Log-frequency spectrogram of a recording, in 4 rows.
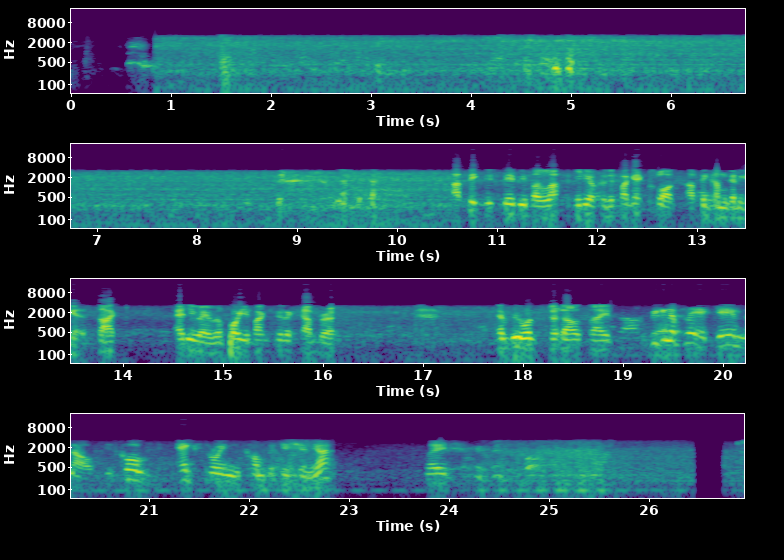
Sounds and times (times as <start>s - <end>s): Speech: 10.6s - 22.9s, 23.8s - 24.5s.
